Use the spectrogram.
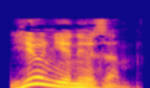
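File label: "unionism", British English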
